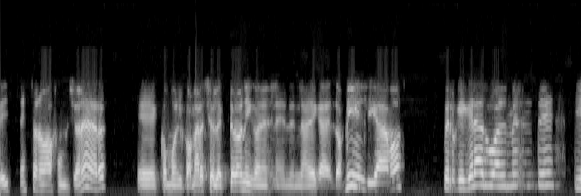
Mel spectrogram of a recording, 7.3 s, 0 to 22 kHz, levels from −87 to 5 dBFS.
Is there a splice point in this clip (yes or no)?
no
